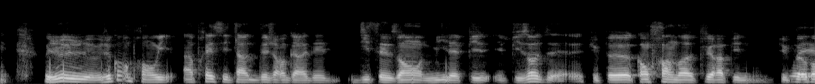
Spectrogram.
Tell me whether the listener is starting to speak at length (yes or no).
yes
